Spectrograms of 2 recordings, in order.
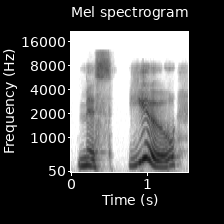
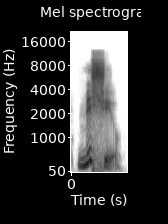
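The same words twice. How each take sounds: First: The s and y stay separate sounds. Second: The s and y blend into a sh sound. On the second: "I'm sure you say"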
